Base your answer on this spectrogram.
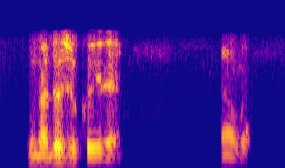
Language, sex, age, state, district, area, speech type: Manipuri, male, 45-60, Manipur, Imphal East, rural, conversation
